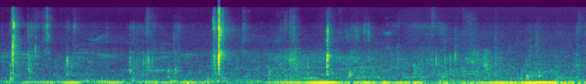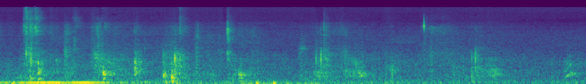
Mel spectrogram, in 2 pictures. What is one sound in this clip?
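Footsteps walk over a hard floor.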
